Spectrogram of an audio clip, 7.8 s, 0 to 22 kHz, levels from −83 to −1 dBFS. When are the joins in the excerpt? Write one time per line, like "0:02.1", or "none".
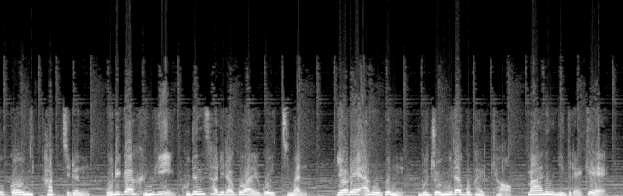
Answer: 0:01.2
